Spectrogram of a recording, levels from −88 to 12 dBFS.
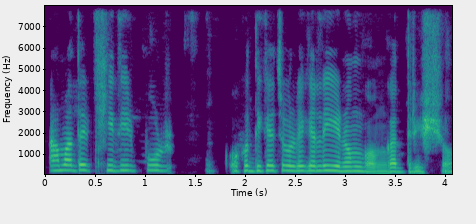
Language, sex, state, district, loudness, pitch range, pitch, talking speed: Bengali, female, West Bengal, Kolkata, -19 LUFS, 225-240 Hz, 235 Hz, 115 wpm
